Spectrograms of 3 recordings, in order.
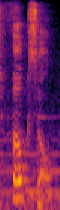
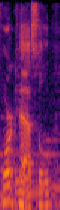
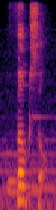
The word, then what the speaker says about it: forecastle: right how you spell f-o-r-e-c-a-s-l-t Ock yep that's pronounced folksel Ford Castle is not pronounced Forecastle it's pronounced folksel foxel oh God greater root nail that's great I'm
